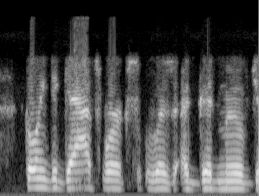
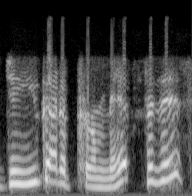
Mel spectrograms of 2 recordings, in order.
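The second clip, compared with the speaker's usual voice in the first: higher-pitched, demanding question; challenging official; 9 semitones higher than usual. Retold or imitated. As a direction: imitate an official demanding paperwork. Retold parks official challenges him.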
